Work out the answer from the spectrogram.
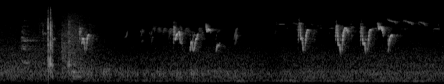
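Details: Cetti's warbler, UK: sharp, loud high notes in short clustered bursts, abrupt and emphatic, with a brief rustle near the start and a gentle hiss of background noise.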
